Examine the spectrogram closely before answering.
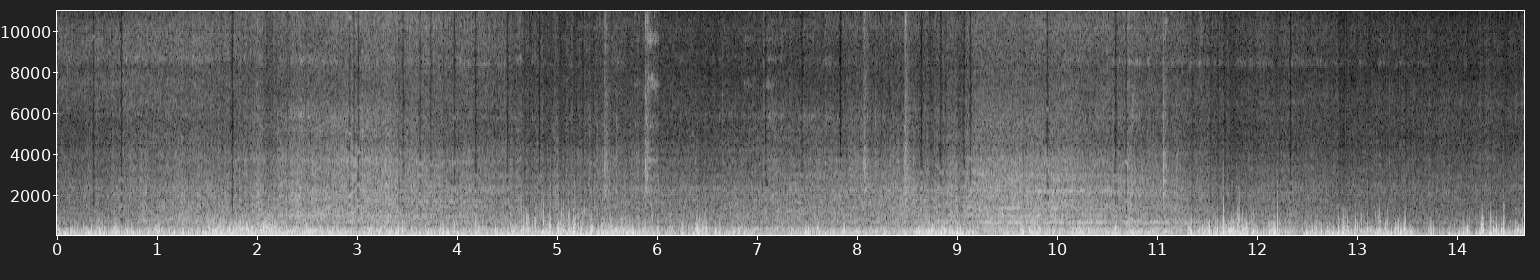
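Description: PESA SA136 diesel multiple unit passing close along the platform: diesel engine running and wheels rolling on the rails, loud and steady. A faint thin whine comes in for a couple of seconds midway.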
